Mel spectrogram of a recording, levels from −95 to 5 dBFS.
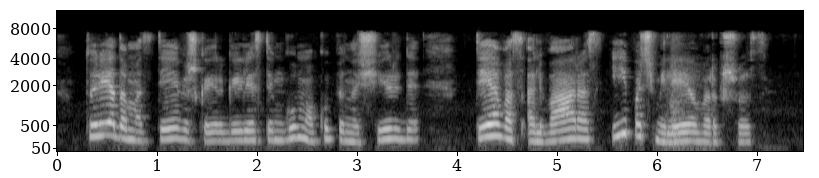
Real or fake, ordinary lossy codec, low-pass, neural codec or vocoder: real; AAC, 48 kbps; 7.2 kHz; none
